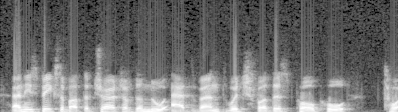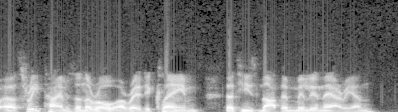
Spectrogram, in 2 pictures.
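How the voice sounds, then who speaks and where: Speaking at a fairly quick pace with very even loudness, a man with a German accent uses a medium pitch and lively intonation. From Austria. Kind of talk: lecture; Q&A answer. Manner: halting, many fillers.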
